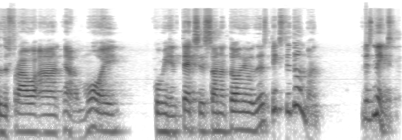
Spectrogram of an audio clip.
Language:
Dutch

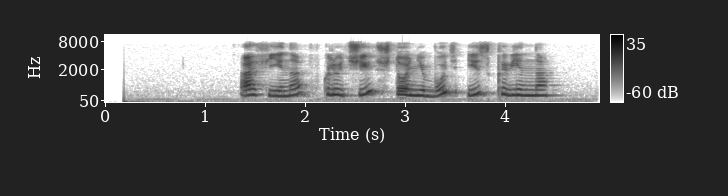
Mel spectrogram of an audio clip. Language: Russian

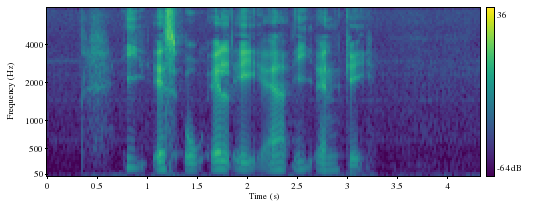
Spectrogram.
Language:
Danish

